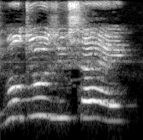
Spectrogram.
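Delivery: high-pitched creature chorus voice; obedient calling. Acted. Creatures promising the spirit to obey, calling out high. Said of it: "called the creatures".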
